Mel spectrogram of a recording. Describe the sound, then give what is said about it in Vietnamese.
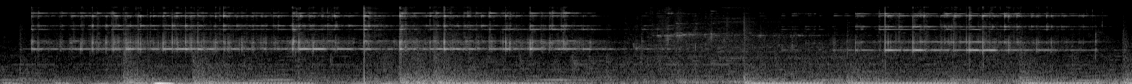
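Metal rings on a magic staff jingle like bells in bright, sustained ringing tones. After several seconds the ringing drops out for a short pause, then resumes over a low rumble. “Lão cầm cây pháp trượng rung lên, những cái vòng khuyên ở trên cây pháp trượng kêu leng ca leng keng nghe như là tiếng chuông.”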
